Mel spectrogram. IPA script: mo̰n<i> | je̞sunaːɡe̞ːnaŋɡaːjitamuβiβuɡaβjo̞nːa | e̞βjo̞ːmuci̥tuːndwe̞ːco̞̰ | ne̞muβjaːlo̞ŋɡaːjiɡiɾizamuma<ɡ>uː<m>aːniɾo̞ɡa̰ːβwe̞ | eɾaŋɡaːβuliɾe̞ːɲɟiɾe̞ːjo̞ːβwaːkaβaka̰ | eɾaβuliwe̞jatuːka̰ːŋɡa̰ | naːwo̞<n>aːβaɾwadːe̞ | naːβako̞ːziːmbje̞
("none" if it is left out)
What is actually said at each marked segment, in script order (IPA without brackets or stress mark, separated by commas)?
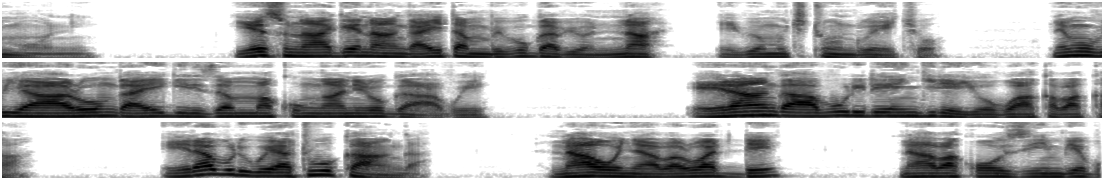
i, k, ŋ, ɲ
